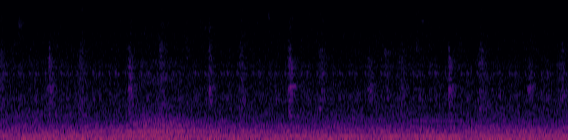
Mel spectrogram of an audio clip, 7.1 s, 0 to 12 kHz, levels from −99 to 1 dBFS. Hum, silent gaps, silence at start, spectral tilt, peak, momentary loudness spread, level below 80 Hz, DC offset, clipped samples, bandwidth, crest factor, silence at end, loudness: none; none; 0 s; -7 dB/octave; -48 dBFS; 3 LU; -66 dBFS; under 0.1%; under 0.1%; 11 kHz; 12 dB; 0 s; -64 LUFS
